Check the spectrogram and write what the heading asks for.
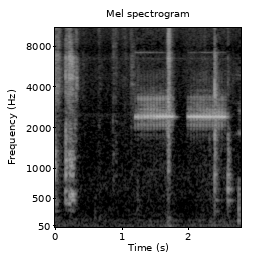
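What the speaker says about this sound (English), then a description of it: "we got a low smart battery in the airplane alarm" Low smart battery alarm sounding from an E-flite Night Timber X RC airplane: two sustained high electronic beeping tones, each around a second long with a short gap between, close and clear, with faint handling clicks.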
